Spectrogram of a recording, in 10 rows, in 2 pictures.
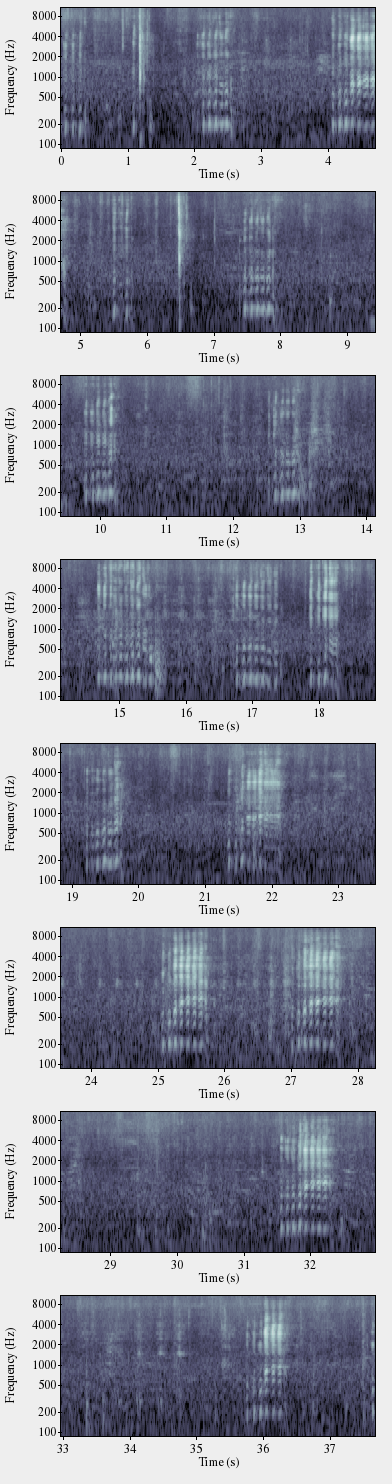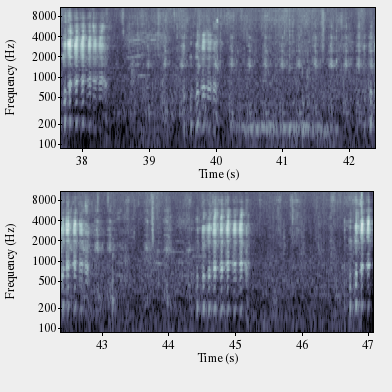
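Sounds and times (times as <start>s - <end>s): goat bleating: 0.0s - 0.4s, 2.0s - 2.6s, 4.0s - 4.9s, 12.6s - 13.0s, 14.7s - 15.6s, 16.7s - 18.3s, 21.3s - 22.2s, 25.1s - 25.9s, 27.0s - 27.9s, 31.5s - 32.4s, 35.7s - 36.5s, 37.6s - 42.9s, 43.6s - 45.3s, 46.8s - 47.0s.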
